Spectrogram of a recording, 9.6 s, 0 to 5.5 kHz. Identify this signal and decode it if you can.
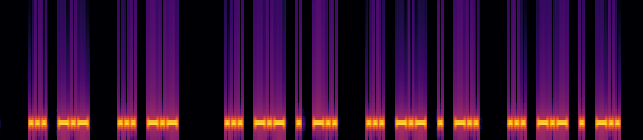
Morse code, heard as a keyed tone, about 25 wpm, spaced as for 22 wpm, 700 Hz. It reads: SK SK SKED SKED SKED
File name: CW common abbreviations alphabetical repeated 3 times 25 18wpm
